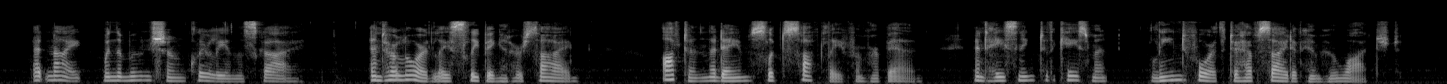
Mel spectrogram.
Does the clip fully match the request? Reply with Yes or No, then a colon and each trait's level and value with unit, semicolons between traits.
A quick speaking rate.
No: average, 165 wpm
